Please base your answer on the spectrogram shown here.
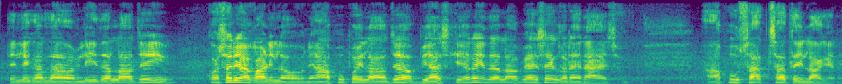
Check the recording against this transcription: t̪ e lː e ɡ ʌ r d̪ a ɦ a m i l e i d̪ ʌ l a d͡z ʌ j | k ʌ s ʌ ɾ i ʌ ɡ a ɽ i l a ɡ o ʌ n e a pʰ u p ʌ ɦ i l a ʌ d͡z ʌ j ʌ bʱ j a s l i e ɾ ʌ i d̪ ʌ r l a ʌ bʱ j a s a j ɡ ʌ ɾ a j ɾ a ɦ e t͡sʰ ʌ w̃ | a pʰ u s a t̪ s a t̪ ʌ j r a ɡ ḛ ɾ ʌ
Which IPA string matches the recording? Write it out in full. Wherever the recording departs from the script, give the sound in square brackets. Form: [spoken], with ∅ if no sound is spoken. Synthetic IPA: t̪ e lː e ɡ ʌ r d̪ a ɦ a m i l e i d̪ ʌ l a d͡z ʌ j | k ʌ s ʌ ɾ i ʌ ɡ a ɽ i l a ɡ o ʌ n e a pʰ u p ʌ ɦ i l a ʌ d͡z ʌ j ʌ bʱ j a s l i e ɾ ʌ i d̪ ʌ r l a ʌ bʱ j a s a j ɡ ʌ ɾ a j ɾ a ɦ e t͡sʰ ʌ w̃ | a pʰ u s a t̪ s a t̪ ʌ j [l] a ɡ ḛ ɾ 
